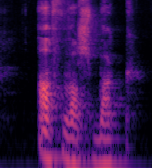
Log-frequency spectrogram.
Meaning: sink (for dishes)
- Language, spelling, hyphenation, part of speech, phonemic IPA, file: Dutch, afwasbak, af‧was‧bak, noun, /ˈɑf.ʋɑsˌbɑk/, Nl-afwasbak.ogg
